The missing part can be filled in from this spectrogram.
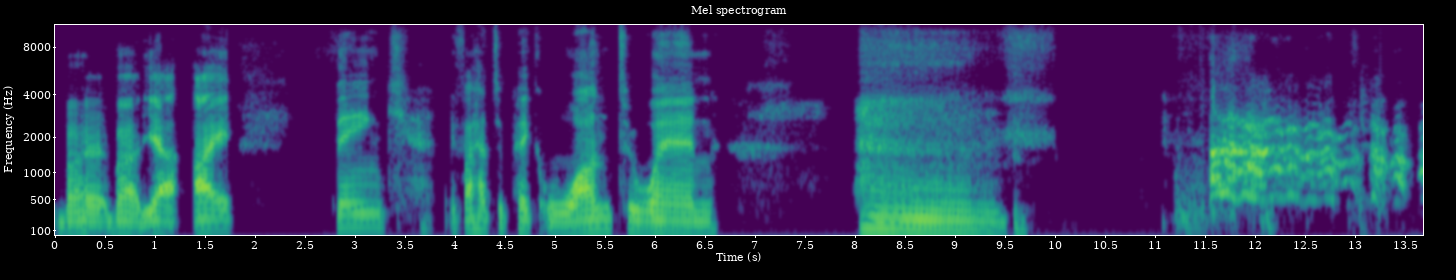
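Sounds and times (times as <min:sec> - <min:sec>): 
speech: 0:00.1 - 0:02.0, 0:02.8 - 0:06.7, 0:08.0 - 0:09.8
pet dog howling: 0:11.5 - 0:13.6.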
